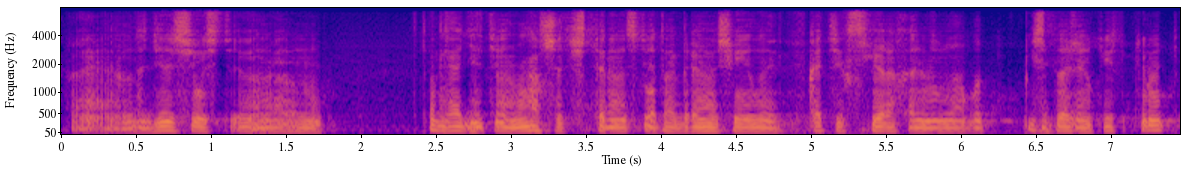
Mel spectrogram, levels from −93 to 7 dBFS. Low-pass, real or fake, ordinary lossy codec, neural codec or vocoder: 7.2 kHz; fake; MP3, 64 kbps; codec, 16 kHz, 1 kbps, FunCodec, trained on Chinese and English, 50 frames a second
